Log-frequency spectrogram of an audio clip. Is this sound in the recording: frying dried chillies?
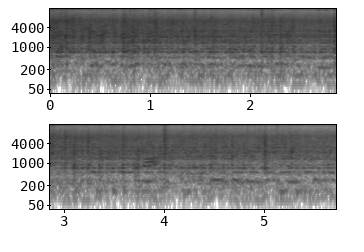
yes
